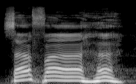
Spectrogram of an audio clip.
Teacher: fa fathah diikuti alif dua harakat mad thabi'i safahah ta marbutah di sini yang dibaca waqaf Maka bunyinya ha safahah.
